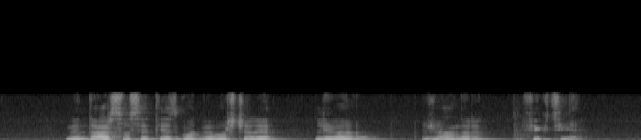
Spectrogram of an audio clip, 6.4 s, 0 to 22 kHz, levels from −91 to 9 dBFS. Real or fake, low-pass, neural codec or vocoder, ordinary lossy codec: real; 7.2 kHz; none; none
